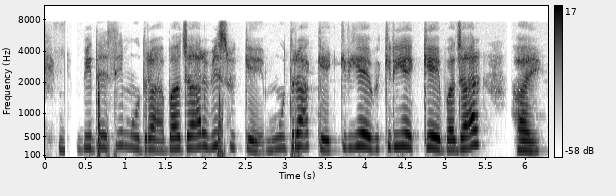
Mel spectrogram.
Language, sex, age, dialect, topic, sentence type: Magahi, female, 46-50, Southern, banking, statement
